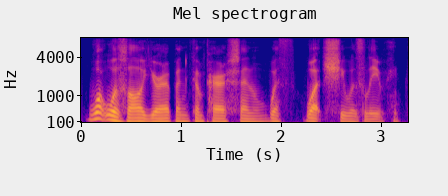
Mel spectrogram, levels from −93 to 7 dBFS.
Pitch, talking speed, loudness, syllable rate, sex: 115 Hz, 200 wpm, -21 LUFS, 5.7 syllables/s, male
